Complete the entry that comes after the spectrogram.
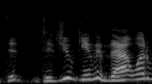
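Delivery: usual speaking voice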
